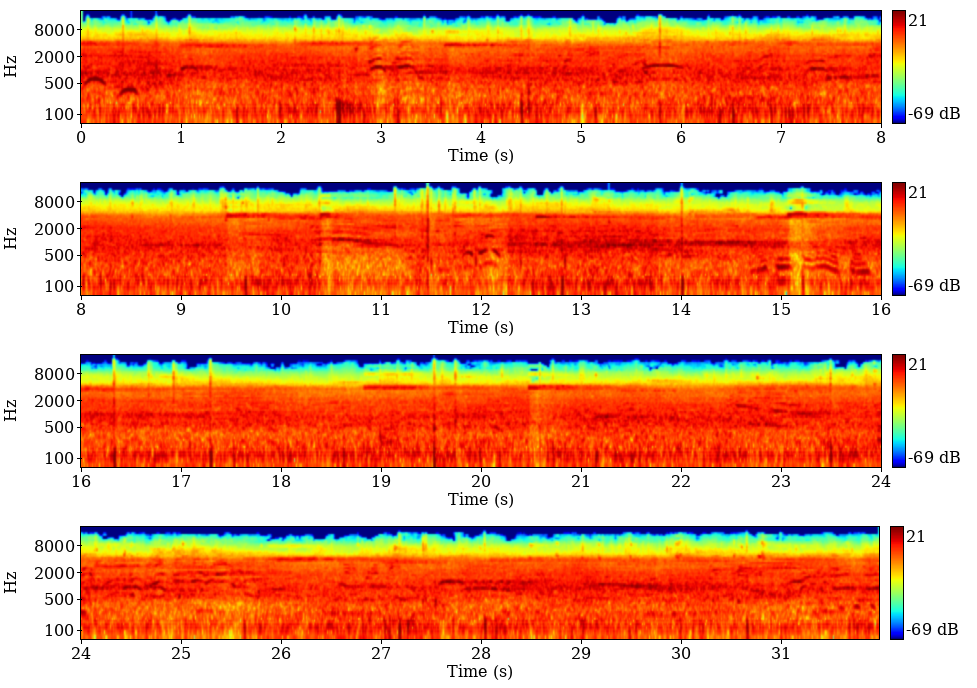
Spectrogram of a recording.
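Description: Constant din of a large indoor hall full of volleyball games: sneakers squeaking on the courts, sharp slaps of balls being hit and bouncing, and many voices chattering and calling out throughout.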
